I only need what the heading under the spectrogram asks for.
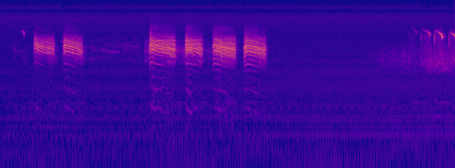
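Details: Willow Tit in British damp woodland giving its diagnostic harsh, nasal, buzzy call, first a pair and then a quick run of four, followed by a few faint high chips.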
